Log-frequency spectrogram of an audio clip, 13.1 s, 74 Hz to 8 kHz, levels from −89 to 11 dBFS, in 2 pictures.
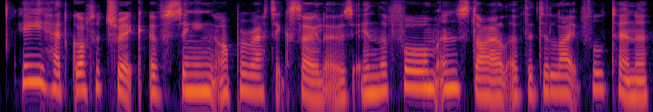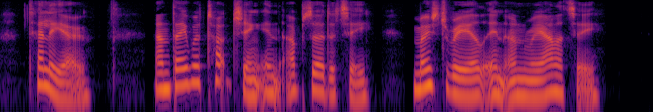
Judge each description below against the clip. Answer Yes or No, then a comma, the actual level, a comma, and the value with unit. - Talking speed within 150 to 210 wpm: No, slow, 135 wpm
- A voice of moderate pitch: Yes, medium, 170 Hz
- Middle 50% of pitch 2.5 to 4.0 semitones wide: No, average, 4.9 semitones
